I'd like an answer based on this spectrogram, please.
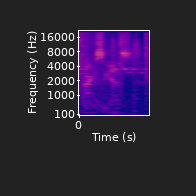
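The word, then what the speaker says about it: Arceus: Fun fact about the pronunciation of Arus. It's definitely RCS. Uh Nintendo has actually gone back on its pronunciation. because it was originally RCS because in one of the Pokemon games and one of the like Pokemon Tekken collabs, uh RCS the announcer calls them Arus.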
